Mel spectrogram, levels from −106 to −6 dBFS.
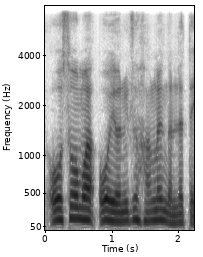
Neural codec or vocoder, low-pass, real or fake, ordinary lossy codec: codec, 16 kHz, 1 kbps, X-Codec, HuBERT features, trained on LibriSpeech; 7.2 kHz; fake; none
